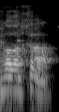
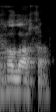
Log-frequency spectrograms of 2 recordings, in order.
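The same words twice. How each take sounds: First: It is said with a Sephardic, Israeli-style pronunciation. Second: It is said with an Ashkenazic pronunciation. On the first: This is how most people in Israel say it.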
